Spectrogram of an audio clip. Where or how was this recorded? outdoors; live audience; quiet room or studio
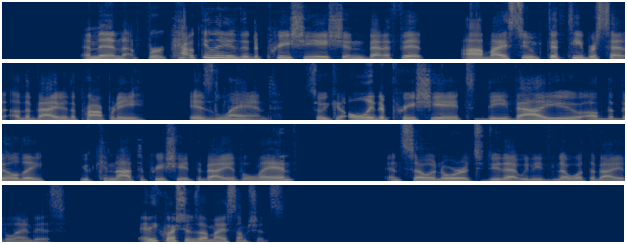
live audience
